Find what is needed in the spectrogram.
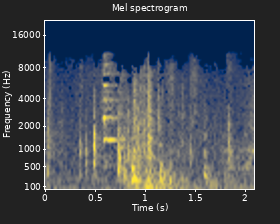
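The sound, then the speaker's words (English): Doors opening at a Christmas event give a faint mechanical rumble and clatter, with several scraping bursts over about two seconds. “All right, volunteers, stand by. I'm opening the doors.”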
